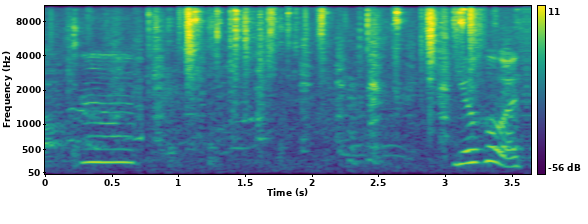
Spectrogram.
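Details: Kai Ken dog named Ikkyu visiting Yumemigasaki Zoo Park, shown approaching monkeys: a steady, high, tonal whine for about half a second, a pause with scattered noise, then a shorter wavering whine that rises and falls near the end.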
